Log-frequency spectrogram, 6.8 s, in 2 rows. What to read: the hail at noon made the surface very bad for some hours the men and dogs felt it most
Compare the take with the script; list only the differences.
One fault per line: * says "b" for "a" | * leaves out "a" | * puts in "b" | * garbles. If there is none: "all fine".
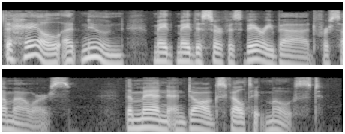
* puts in "made"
